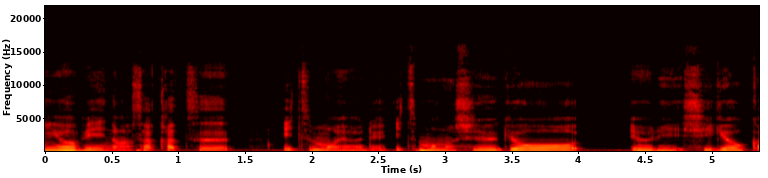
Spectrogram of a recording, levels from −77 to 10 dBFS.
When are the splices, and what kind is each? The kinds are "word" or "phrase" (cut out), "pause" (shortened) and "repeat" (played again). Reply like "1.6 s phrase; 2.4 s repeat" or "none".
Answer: none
